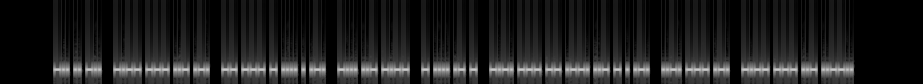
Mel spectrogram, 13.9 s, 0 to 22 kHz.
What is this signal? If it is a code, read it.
Morse code, heard as a keyed tone, about 40 wpm, 700 Hz. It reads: DID YOUR MOTHER BUY THAT COMPUTER FOR YOU?
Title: Sentences from Top 1000 Words - Review Part 3 - 40wpm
